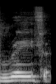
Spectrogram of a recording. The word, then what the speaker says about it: Rafe: Yeah, he's Rafe Fiennes, isn't he? He's not Ralph, he's Rafe.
